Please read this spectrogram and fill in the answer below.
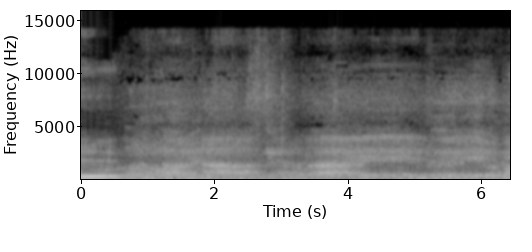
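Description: A man's voice chanting classical Arabic grammar verses in a slow, melodic recitation. A loud held note opens, softer wavering notes follow, and rising and falling notes return near the end.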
